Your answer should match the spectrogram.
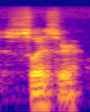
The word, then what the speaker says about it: Slic3r: do know it is not pronounced slic3r but slicer the man behind the creation of slicer Senate so stinks would stings it is slicer he pronounces it slicer it is to be pronounced slicer also I sir stinks yeah I I very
